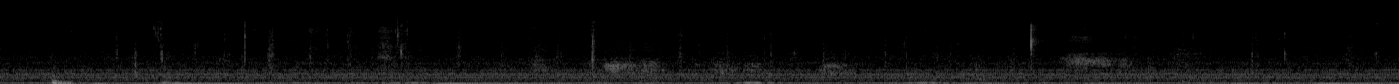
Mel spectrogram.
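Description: Close-miked chewing of a dumpling, soft wet mouth sounds with scattered faint clicks.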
